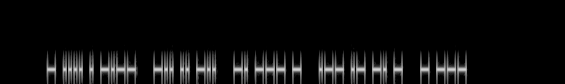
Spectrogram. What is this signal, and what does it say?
Morse code, heard as a keyed tone, about 44 wpm, 700 Hz. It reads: THEY DID NOT WANT TO
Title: Sets of 5 Words 45wpm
